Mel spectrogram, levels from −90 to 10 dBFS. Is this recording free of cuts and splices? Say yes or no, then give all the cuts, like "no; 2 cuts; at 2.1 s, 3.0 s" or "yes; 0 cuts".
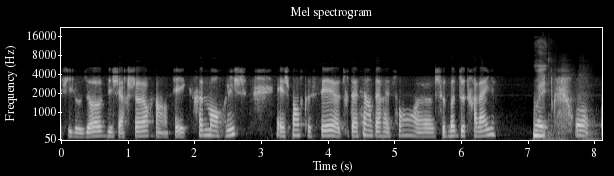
yes; 0 cuts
